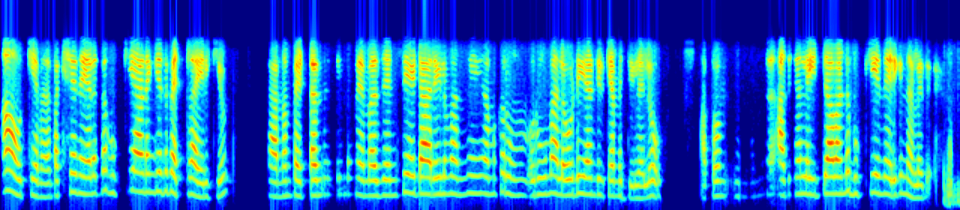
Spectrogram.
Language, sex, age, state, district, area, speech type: Malayalam, female, 18-30, Kerala, Wayanad, rural, conversation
